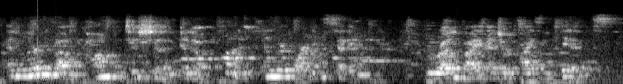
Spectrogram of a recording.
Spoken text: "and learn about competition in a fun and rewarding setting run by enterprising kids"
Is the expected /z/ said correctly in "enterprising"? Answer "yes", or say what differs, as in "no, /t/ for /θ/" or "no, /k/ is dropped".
yes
